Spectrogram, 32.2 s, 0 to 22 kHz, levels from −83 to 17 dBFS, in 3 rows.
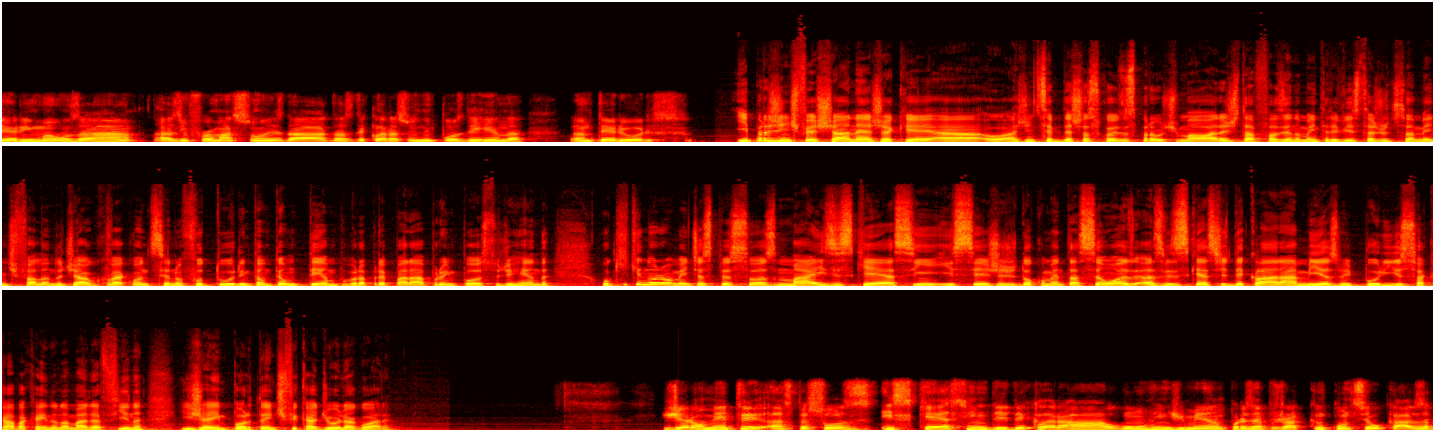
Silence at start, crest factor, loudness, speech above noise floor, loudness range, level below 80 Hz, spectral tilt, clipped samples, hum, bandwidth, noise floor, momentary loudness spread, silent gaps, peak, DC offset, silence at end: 0 s; 14 dB; -14 LUFS; 46 dB; 3 LU; -50 dBFS; -5.5 dB/octave; under 0.1%; none; 15.5 kHz; -59 dBFS; 5 LU; none; 0 dBFS; under 0.1%; 0 s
